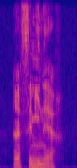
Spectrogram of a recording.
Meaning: 1. seminary 2. seminar 3. sermon
- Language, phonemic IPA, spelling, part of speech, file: French, /se.mi.nɛʁ/, séminaire, noun, Fr-séminaire.ogg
